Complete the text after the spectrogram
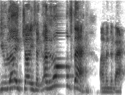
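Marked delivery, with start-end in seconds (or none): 0.0-0.4 high-pitched, hopeful question; eager taxi driver. Retold or imitated. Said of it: "He's like". 0.8-1.8 very high, gushing delight; enthusiastic. Retold or imitated. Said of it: "so enthusiastic".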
